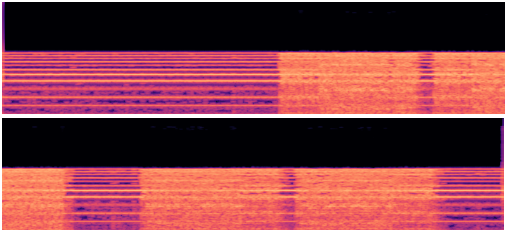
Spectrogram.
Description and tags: Another sound I obtained from international radio transmissions and modified using one of my favorite audio editing programs.
It's a pretty simple noisy sound effect that is suitable for sampling and looping should you need to extend the sound or create layers with it.
It's quite science fiction sounding. But it's also suitable for any purpose really.
If you use my sound for any composition or application of any kind, please give me a credit for the sound sample.
Comments are always welcome!
am, cacophony, communications, frequency-sweep, military, white-noise, space, static, lo-fi, interference, short-wave, voice, shortwave, transmission, fm, modulation, signal, noise, radar, alien, radio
